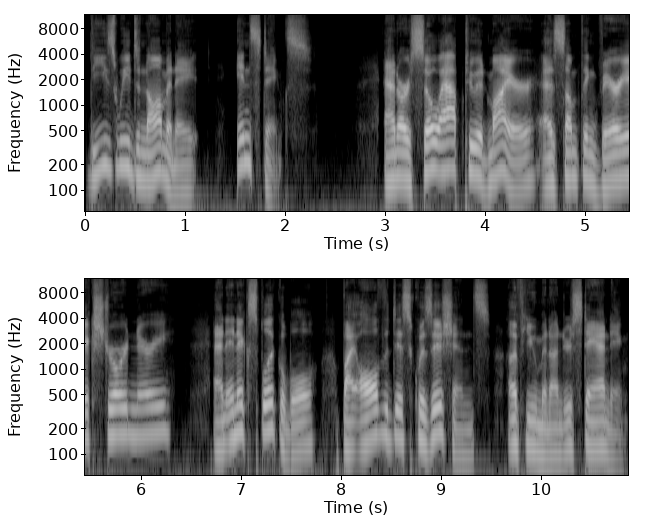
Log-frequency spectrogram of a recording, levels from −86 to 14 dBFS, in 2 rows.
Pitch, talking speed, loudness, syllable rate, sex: 135 Hz, 125 wpm, -21 LUFS, 5.6 syllables/s, male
